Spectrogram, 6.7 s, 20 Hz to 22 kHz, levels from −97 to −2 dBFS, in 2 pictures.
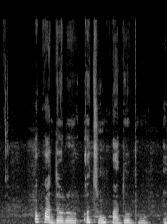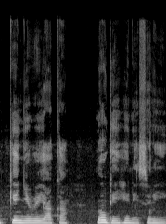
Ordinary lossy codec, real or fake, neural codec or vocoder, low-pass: none; real; none; none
